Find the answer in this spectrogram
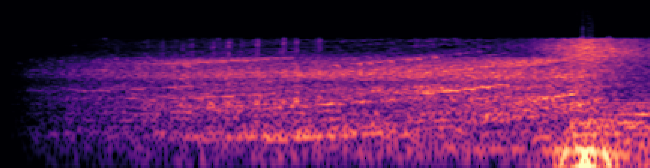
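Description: Intro-logo sound effect: a noisy whoosh fades in and swells, then hits a deep boom near the end as the studio logo appears.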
